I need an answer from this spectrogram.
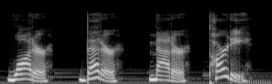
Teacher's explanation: The T between 2 vowels turns into a very quick D sound in American English. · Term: flap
